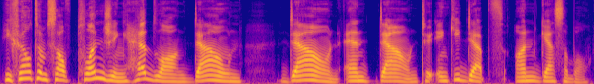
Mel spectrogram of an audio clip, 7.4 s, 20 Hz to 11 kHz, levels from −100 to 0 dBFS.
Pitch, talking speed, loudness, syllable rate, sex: 165 Hz, 105 wpm, -18 LUFS, 3.0 syllables/s, female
